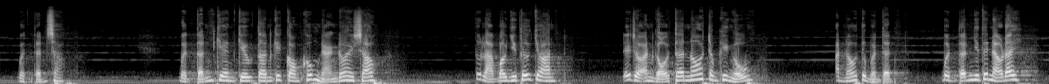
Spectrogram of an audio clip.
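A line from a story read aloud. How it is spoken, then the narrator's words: Loud scream. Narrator (Vietnamese): Một tiếng hét vang lên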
